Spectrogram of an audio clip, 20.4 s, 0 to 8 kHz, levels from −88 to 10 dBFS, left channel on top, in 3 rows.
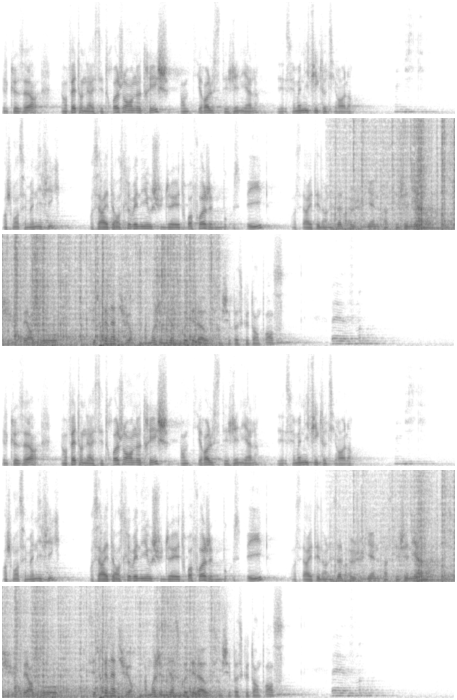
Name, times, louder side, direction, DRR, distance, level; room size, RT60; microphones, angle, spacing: voice 1, 0.0-3.9 4.1-5.3 6.8-7.7 8.1-10.7 11.3-14.4 14.9-17.8, right 1 dB, 10° right, 0.6 m, -37 dB
voice 2, 5.9-6.3 7.3-7.6 8.4-8.5 11.5-11.7 17.6-17.8 18.5-19.0, equal, 10° left, 5.1 m, -50 dB
sound 1, 11.6-16.9, left 2 dB, 30° left, 2.4 m, -35 dB
27.5 x 23.0 x 6.4 m
head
